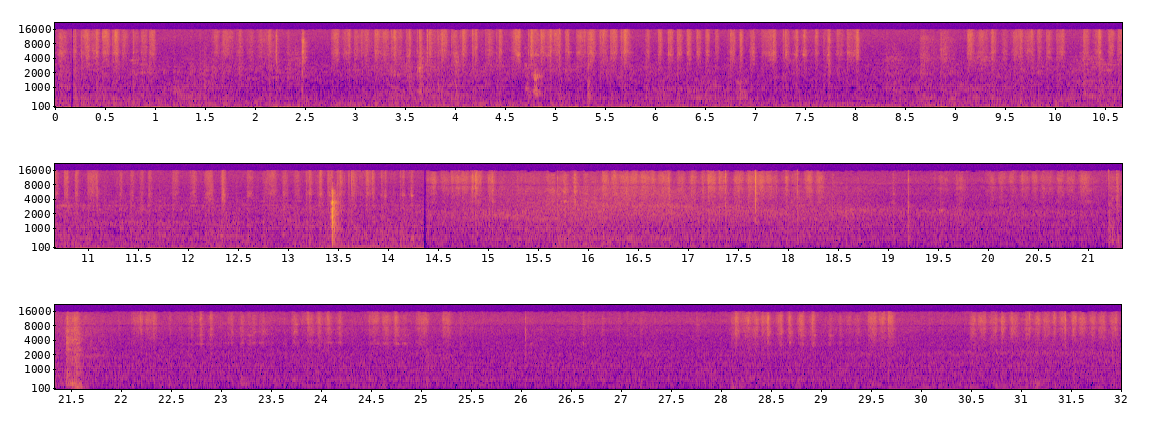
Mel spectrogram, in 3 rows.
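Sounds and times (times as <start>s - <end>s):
paintbrush rubbing on wood: 0.0s - 18.5s, 30.5s - 32.0s.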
